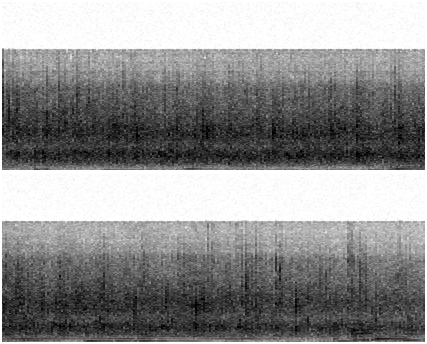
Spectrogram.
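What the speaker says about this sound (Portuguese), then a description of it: "Vamos dar um lindo aplauso ao Senhor." A church congregation applauds steadily and fairly loudly throughout, a dense wash of clapping with sustained tones from a keyboard or organ playing beneath it.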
